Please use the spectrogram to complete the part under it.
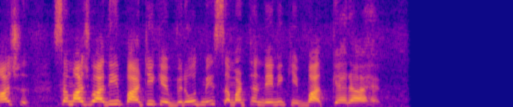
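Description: A young man speaks loudly and with animation.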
